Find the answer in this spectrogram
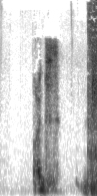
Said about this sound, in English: Bless you.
